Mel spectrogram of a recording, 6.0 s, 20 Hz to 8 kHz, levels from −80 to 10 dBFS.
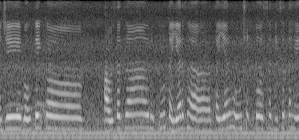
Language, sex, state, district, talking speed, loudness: Marathi, female, Maharashtra, Gondia, 160 wpm, -15 LUFS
